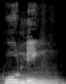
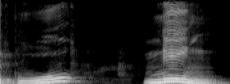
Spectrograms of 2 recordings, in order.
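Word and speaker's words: kuning: colour সেটাকে বলা হয় কুনিং কি বলা হয় ভাইয়া কুনিং উচ্চারণ করেন তো প্লিজ উচ্চারণটা হবে কু নিং কুনিং এই কুনিং মানে হলো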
